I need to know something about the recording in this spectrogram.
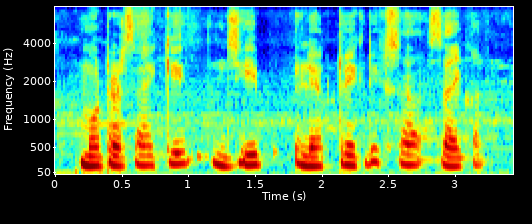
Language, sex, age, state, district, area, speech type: Urdu, male, 18-30, Bihar, Khagaria, rural, spontaneous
